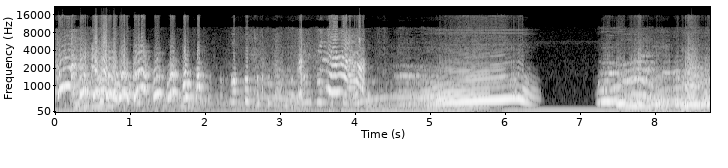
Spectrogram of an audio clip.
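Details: Hyena producing low, looping, arched hoots in quick succession over chattering notes, then one long whoop sliding upward and dropping off, a short silence, and more chatter.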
